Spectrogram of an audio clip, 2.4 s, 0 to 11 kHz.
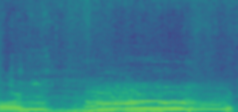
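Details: Steer lowing at an evening cattle auction, 8 August 2013: a short moo, a brief dip, then a long, loud, steady bellow that holds its pitch before cutting off.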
